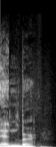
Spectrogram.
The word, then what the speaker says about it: Edinburgh: Uh, and then last night was doing something up in Edinburgh.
